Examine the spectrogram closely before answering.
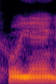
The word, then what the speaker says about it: Huyang: We get a scene which is, well, actually before that scene, Sabine is training with, is it Huyang? Is that how we pronounce it? Yep. She's training with Huyang, and he has these things that look like lightsaber hilts that he's holding on to.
